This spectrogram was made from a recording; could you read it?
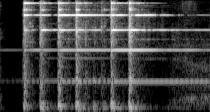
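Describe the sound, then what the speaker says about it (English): A bright metallic bell rings six quick strikes in an even rhythm, each hit sharp and close, then the last ring fades into a lingering decay. "Ring that bell, baby."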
